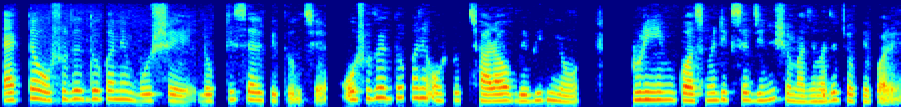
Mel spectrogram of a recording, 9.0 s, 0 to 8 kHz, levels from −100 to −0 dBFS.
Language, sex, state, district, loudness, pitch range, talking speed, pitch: Bengali, female, West Bengal, Kolkata, -28 LUFS, 180-225 Hz, 125 wpm, 205 Hz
